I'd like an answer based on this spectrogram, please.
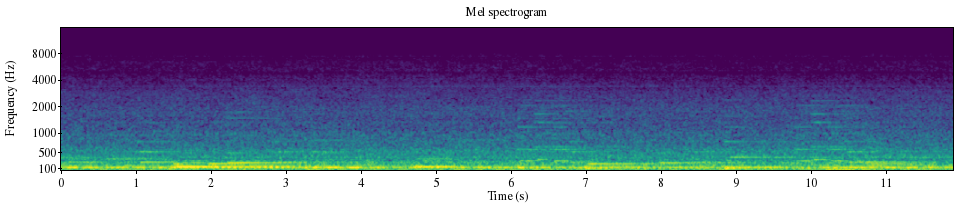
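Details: Deep traffic rumble blends with soft background music outdoors in a built-up area, and no animal call stands out.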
